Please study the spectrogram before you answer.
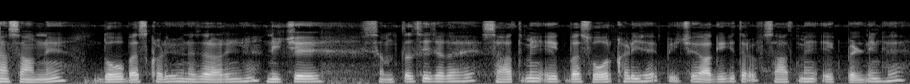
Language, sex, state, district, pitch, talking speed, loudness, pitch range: Hindi, male, Bihar, East Champaran, 130 Hz, 200 wpm, -18 LUFS, 120-135 Hz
